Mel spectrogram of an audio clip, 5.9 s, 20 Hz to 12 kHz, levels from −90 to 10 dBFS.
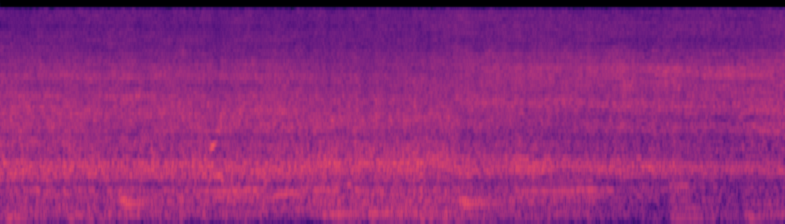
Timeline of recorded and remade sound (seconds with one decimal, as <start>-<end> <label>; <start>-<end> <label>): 0.0-4.8 remade; 4.8-5.9 recorded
